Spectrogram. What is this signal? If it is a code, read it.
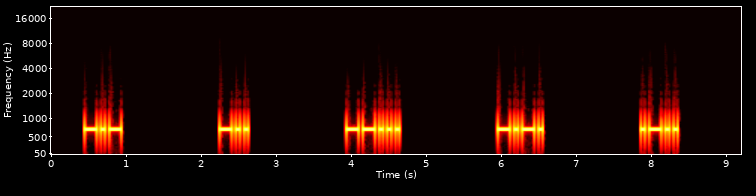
Morse code, heard as a keyed tone, about 22 wpm, spaced as for 6 wpm, 700 Hz. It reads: KD7CL
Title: USA Call Signs - 5 Characters - 8x Character Spacing - 22wpm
